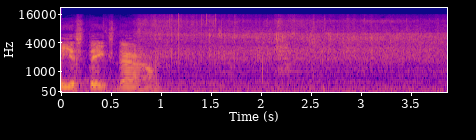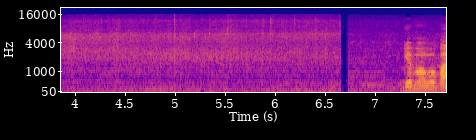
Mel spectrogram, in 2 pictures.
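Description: Meat sizzles in a hot pan.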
